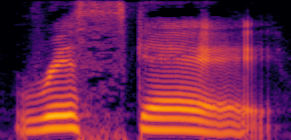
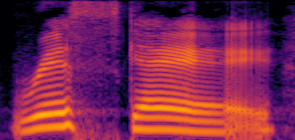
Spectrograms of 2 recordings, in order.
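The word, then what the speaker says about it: risqué: Obviously the English alphabet does not have this accent, so we pronounce it according to French pronunciation rules, which is when you have this accent to pronounce it as a risque, risque, risque.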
